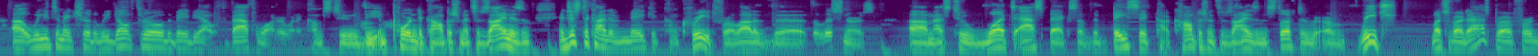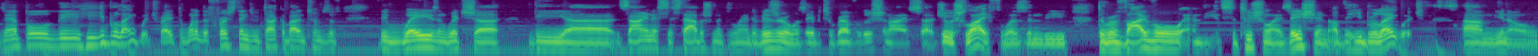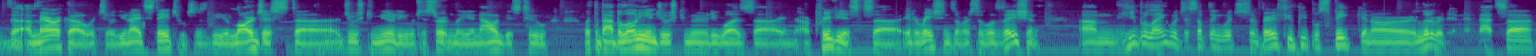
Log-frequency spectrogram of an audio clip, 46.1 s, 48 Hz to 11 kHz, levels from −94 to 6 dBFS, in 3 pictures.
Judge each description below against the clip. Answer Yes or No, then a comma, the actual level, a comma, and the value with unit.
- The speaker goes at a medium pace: No, fast, 210 wpm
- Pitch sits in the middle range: No, low, 105 Hz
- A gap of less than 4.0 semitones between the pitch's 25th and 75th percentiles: No, average, 5.2 semitones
